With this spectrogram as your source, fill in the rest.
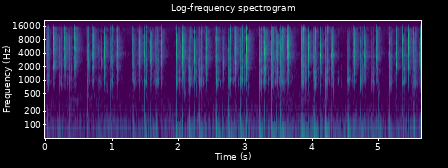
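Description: A black hollow plastic game controller is held close to the mic while fingertips rapidly click its buttons and tap its shell. The clicks are sharp, dry and bright, with a soft low thud under each one, and they stop at once without ringing. They come in quick, uneven bursts throughout the clip.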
